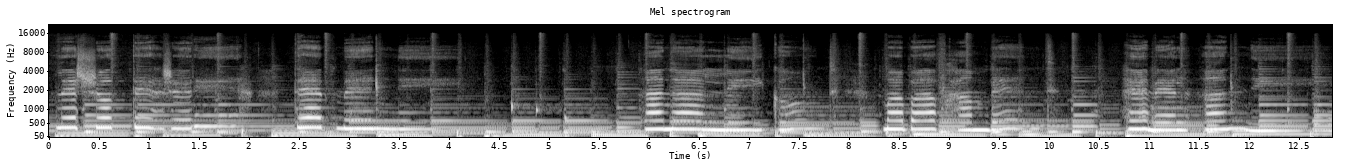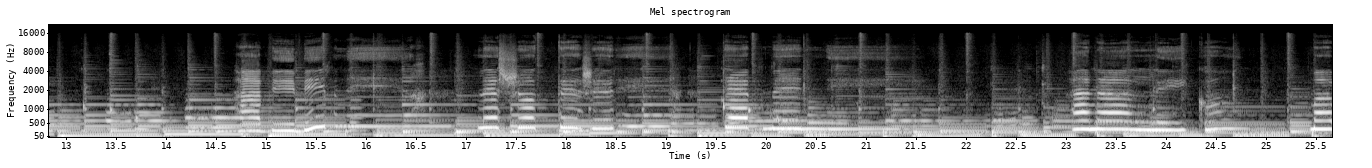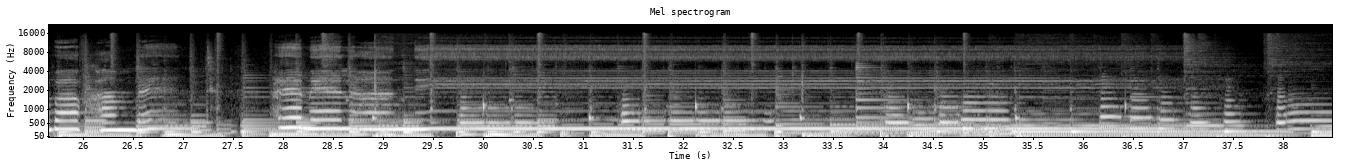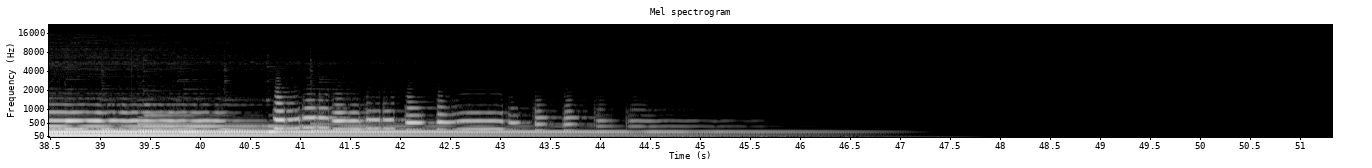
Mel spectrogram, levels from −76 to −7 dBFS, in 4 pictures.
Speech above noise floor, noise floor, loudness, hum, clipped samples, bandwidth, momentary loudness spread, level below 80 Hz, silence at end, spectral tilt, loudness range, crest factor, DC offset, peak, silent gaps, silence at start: 62 dB; -73 dBFS; -14 LUFS; none; under 0.1%; 16.5 kHz; 10 LU; -24 dBFS; 6.5 s; -7 dB/octave; 7 LU; 14 dB; under 0.1%; 0 dBFS; none; 0 s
